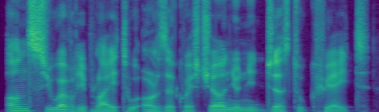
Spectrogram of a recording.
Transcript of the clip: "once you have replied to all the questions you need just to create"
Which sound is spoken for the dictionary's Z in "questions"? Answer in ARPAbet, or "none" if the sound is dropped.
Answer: none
